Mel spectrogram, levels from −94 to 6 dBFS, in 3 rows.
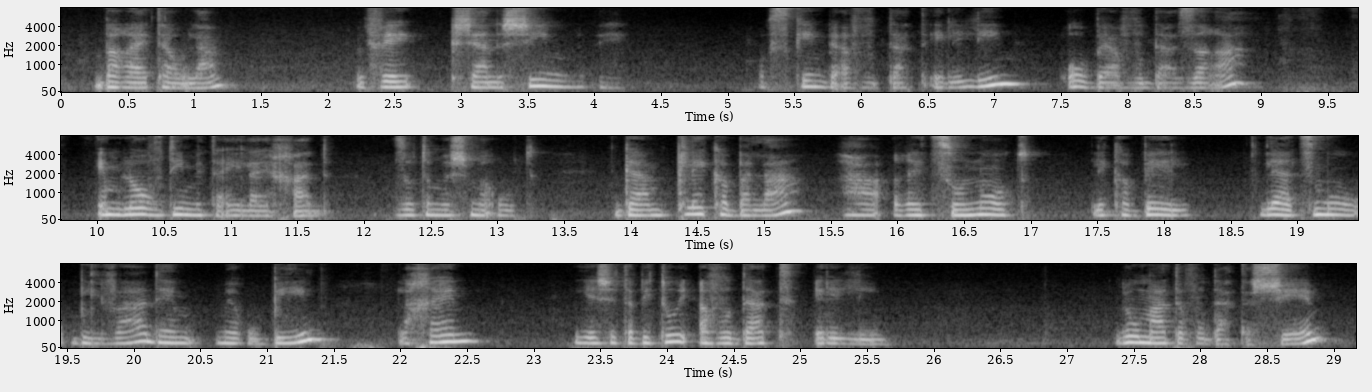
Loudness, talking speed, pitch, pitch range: -19 LUFS, 75 wpm, 195 Hz, 185-215 Hz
